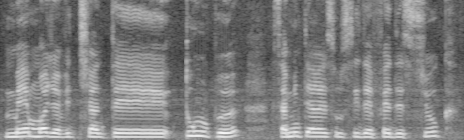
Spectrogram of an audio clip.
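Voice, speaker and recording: A woman's voice: medium pitch, flat delivery, moderate pace, a little mellow. A young woman from the Dominican Republic with a Dominican Spanish accent, a guest singer chatting casually in simple French with slips, in a radio studio. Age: young adult. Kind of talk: casual interview.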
